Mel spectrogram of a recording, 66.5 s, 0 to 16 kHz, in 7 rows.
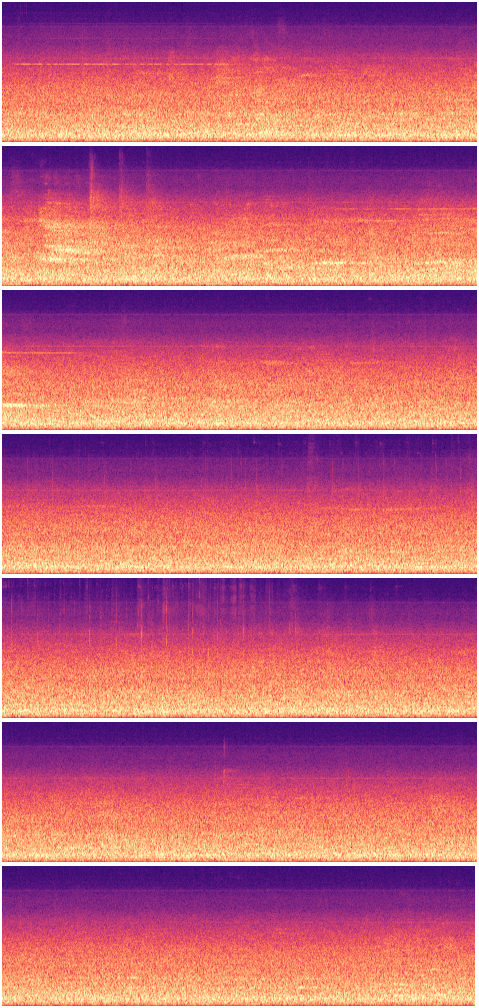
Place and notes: MetLife Building, Park Ave, New York, NY, USA - Ground floor lobby of MetLife Building
Sounds from the spacious ground floor lobby of MetLife Building.
Recorded at night, mostly empty, only the security guards are heard.
United States, 5 April 2022, 23:05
